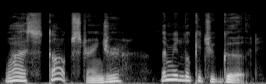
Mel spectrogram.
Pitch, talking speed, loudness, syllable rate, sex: 150 Hz, 200 wpm, -18 LUFS, 4.6 syllables/s, male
